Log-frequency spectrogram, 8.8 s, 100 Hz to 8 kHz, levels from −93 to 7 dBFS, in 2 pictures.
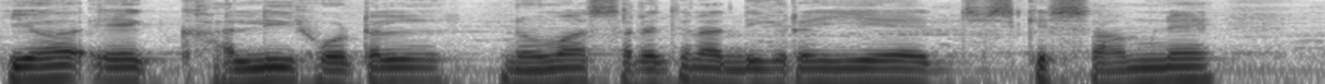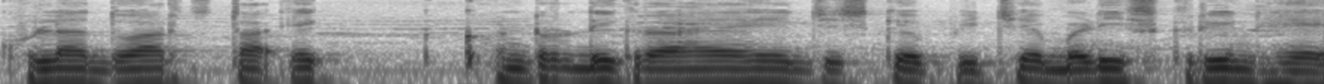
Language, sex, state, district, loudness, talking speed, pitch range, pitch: Hindi, male, Uttar Pradesh, Lalitpur, -15 LUFS, 165 wpm, 105-115 Hz, 110 Hz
